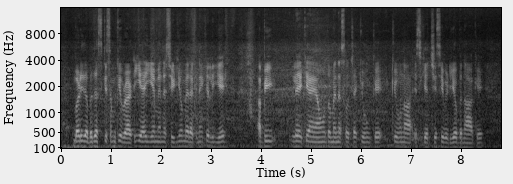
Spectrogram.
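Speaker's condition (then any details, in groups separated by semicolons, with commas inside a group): No condition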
